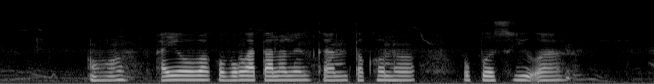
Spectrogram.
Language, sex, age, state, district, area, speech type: Santali, female, 30-45, West Bengal, Purulia, rural, spontaneous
